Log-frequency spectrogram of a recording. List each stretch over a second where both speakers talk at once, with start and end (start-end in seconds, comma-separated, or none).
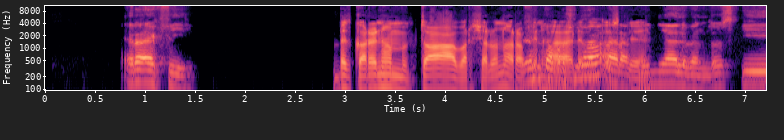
4.8-6.1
